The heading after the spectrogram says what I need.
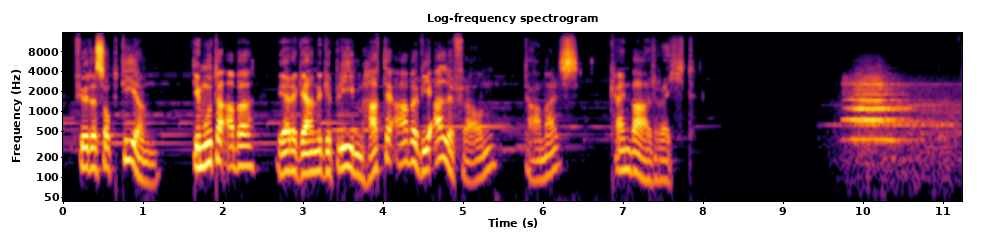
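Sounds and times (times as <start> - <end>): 
speech: 0.2 - 8.0
train horn blaring: 9.4 - 11.2
rumble of a moving train: 9.6 - 11.2.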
